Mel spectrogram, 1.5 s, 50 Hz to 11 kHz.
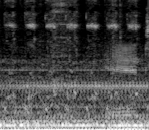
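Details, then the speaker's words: Steady low mechanical hum with rapid faint pulsing from a portable transport high-frequency percussive ventilator (TXP5) running on a 50 psi source. "50 psi source high frequency ventilator connected portable transport high frequency percussive ventilation not to be confused with the high frequency jet ventilator or high frequency oscillator"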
